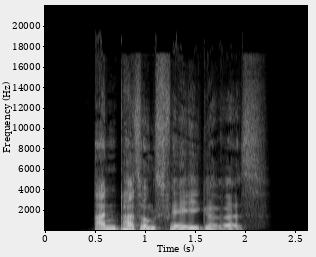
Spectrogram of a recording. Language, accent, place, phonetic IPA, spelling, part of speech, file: German, Germany, Berlin, [ˈanpasʊŋsˌfɛːɪɡəʁəs], anpassungsfähigeres, adjective, De-anpassungsfähigeres.ogg
- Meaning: strong/mixed nominative/accusative neuter singular comparative degree of anpassungsfähig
